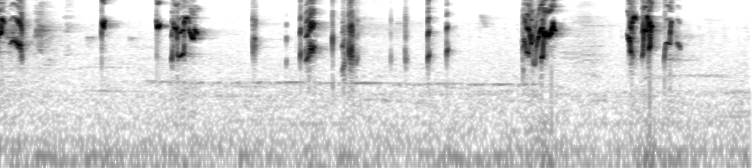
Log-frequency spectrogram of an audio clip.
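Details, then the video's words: Lovebirds kept as pets uttering a scatter of short, thin high chirps and a few louder harsh buzzy ones, irregular in timing with brief silences between. "Love birds Sounds | lovebirds chirping sounds"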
